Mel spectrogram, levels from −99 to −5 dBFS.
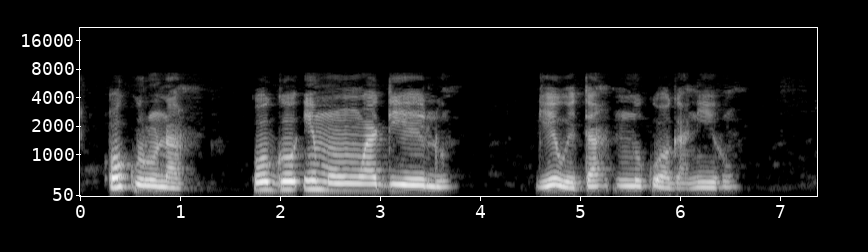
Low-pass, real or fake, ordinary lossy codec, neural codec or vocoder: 7.2 kHz; real; none; none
